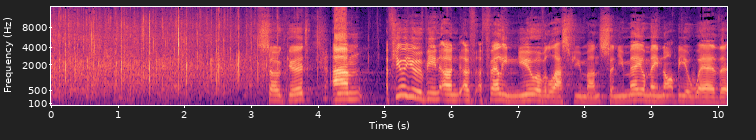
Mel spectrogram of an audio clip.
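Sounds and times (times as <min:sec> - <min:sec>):
audience applause: 0:00.0 - 0:04.0
speech: 0:03.2 - 0:10.1.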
